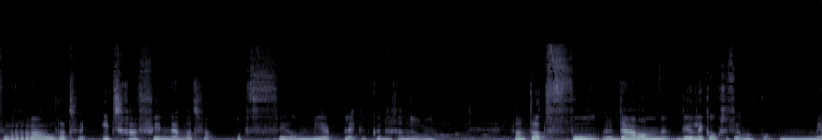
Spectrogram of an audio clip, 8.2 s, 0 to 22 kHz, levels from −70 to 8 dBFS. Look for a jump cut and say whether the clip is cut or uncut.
uncut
